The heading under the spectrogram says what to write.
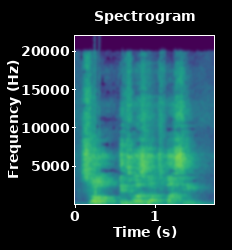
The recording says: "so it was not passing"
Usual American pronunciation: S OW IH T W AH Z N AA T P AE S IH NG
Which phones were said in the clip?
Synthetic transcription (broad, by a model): S OW IH T W AH Z N AA T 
